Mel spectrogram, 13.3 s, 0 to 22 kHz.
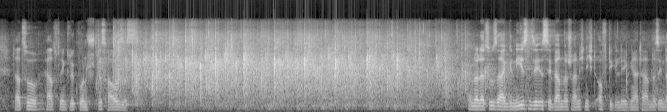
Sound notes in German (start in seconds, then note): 1.8 Allgemeiner Beifall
